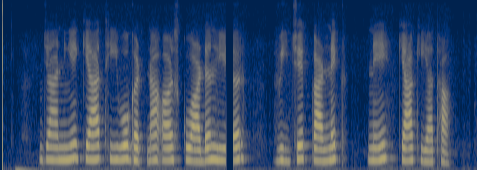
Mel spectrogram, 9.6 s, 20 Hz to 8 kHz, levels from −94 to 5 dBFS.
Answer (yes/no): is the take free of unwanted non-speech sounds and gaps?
no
